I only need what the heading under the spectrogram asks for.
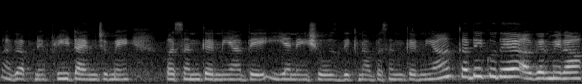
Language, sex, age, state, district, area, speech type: Dogri, female, 30-45, Jammu and Kashmir, Jammu, urban, spontaneous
